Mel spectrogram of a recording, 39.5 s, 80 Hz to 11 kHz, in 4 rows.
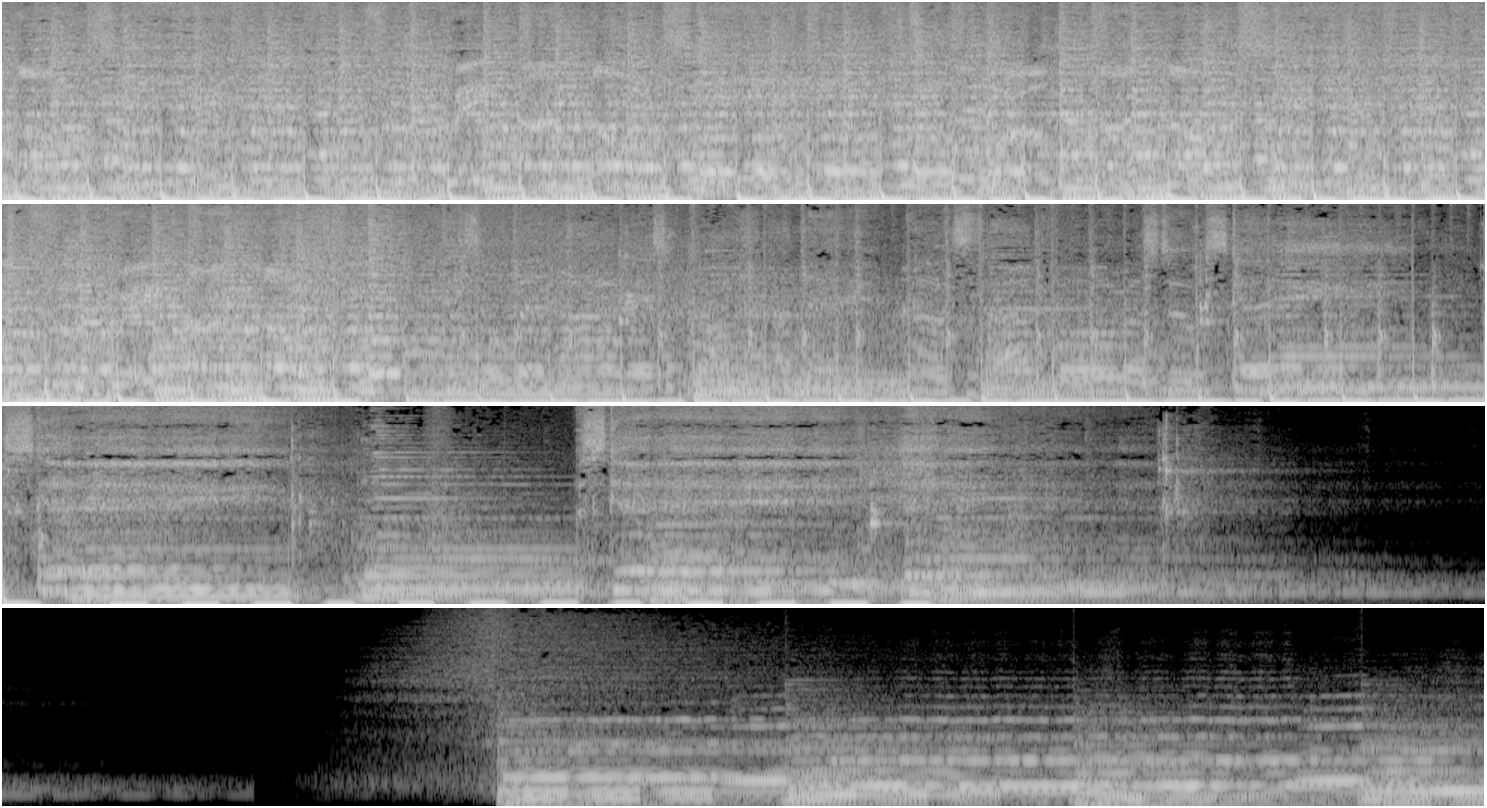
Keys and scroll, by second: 6.2 BackSpace, 7.8 Return, 10.6 Tab.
